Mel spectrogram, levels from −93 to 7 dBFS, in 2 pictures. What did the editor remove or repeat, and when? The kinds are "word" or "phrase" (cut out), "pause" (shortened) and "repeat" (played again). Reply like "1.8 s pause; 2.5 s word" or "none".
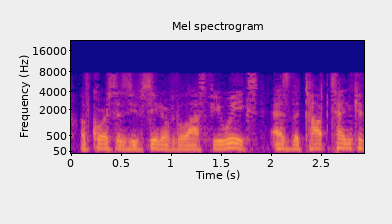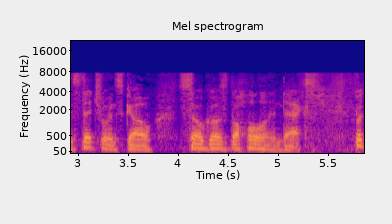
1.9 s pause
